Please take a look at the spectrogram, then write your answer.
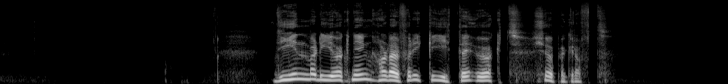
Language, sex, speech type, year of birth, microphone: Norwegian, male, read, 1969, Shure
